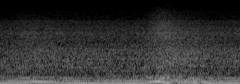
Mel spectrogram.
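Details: 2003 Honda CR-V, first cold start after timing chain repair, no check engine light: deep, even engine note with a clean short rev and smooth return, no knocks or misses; normal revving, owner suspects a bad muffler rather than exhaust leak.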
